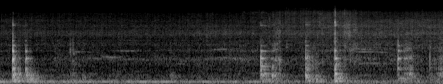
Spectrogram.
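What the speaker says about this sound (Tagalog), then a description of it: "Gisa-gisa muna natin ang ating sahog na chicken." Chicken, skin still on and oily, being stirred and sautéed in a pan for ampalaya con carne: a soft background sizzle broken by several sharp utensil scrapes and clinks against the pan, close by, no speech.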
